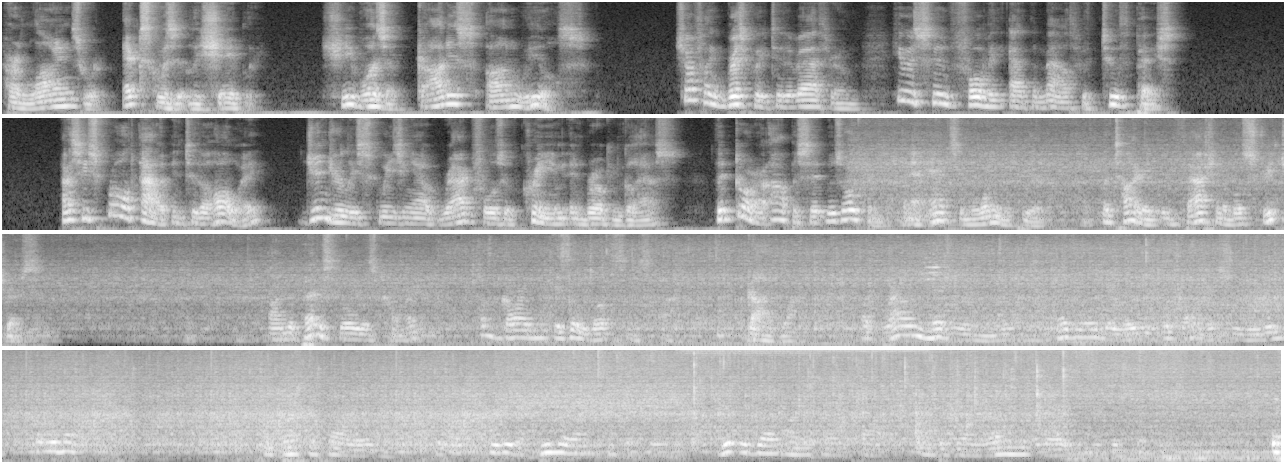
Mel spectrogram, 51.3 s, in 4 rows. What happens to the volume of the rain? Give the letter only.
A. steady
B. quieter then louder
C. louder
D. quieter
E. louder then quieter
C.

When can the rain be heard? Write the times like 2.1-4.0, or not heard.
21.2-51.2.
